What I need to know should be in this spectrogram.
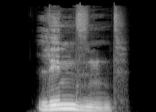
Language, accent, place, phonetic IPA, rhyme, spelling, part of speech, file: German, Germany, Berlin, [ˈlɪnzn̩t], -ɪnzn̩t, linsend, verb, De-linsend.ogg
- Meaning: present participle of linsen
